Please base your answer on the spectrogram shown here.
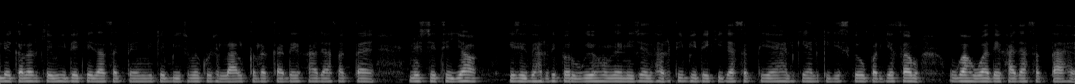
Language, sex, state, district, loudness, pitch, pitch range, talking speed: Hindi, male, Uttar Pradesh, Ghazipur, -35 LUFS, 140 Hz, 140-145 Hz, 250 wpm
